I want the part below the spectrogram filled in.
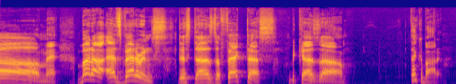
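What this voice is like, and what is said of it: Usual voice. Nothing is said of it.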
